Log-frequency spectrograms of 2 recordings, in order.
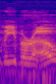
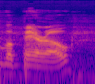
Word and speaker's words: libero: That's the libero or libero. Interchangeable pronunciations. International, they like to use libero.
